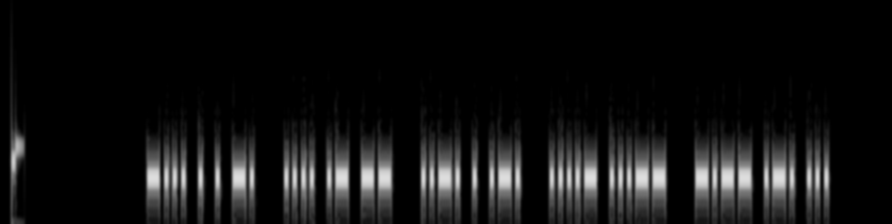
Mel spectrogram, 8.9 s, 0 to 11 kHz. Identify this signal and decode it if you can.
Morse code, heard as a keyed tone, about 28 wpm, 700 Hz. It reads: BEEN HAM FER 43 YRS
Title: Practice QSO - Exchange 3 - More Info - 28wpm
